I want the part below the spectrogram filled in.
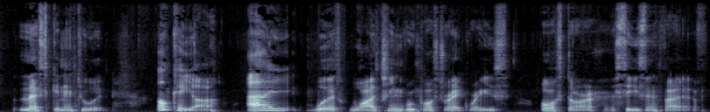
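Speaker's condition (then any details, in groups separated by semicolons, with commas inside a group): Cerebral palsy; speech is not the best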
